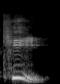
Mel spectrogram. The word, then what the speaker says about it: quay: But I found out that you're supposed to pronounce the word quay, as I call it quay, as key.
